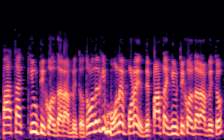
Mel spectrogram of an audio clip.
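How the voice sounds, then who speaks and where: A teacher from Bangladesh giving a lively medical admission biology lecture, repeating each question, answering it, and checking in with the students again and again. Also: mid-range voice, rapid-fire. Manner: colloquial, playful asides.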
